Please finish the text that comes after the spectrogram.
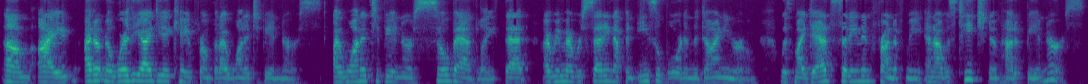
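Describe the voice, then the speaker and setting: Gracious, lower-voiced woman in her sixties. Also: normal speed, few pauses, a bit bright. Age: 60s. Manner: gracious, reflective. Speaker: guest. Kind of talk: interview storytelling.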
